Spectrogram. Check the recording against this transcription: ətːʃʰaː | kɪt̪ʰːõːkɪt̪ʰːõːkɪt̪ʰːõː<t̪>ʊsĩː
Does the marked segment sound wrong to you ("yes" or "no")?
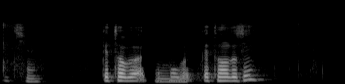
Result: no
